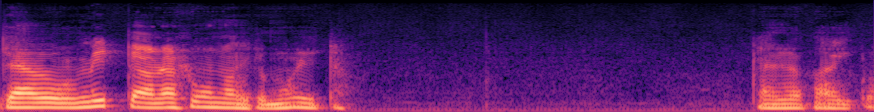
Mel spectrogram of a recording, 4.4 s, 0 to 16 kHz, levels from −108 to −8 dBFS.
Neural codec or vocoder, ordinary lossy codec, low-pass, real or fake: codec, 44.1 kHz, 3.4 kbps, Pupu-Codec; none; 14.4 kHz; fake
